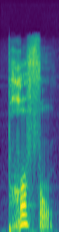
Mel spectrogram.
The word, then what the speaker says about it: profond: Final D not pronounced. O-N, on. Profond.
